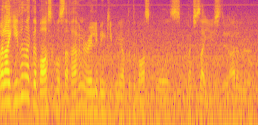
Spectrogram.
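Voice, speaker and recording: A man's fairly high voice at a very fast pace with hardly any pauses, very wide pitch swings and big swings in loudness, over noticeable background noise. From South Africa. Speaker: gaming streamer. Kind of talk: casual chat. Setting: video call.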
